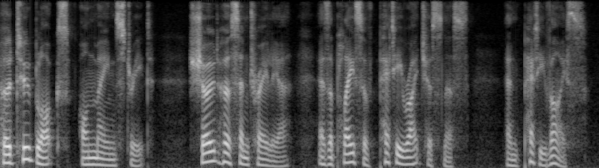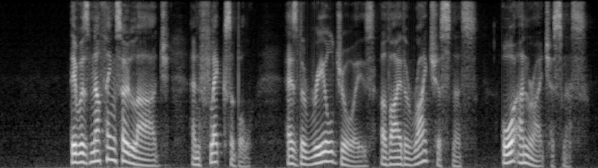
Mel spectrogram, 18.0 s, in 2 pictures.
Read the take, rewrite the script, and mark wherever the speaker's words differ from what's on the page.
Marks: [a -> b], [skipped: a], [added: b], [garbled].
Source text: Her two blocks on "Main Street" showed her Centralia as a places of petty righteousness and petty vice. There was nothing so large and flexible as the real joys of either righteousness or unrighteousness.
Her two blocks on "Main Street" showed her Centralia as a [places -> place] of petty righteousness and petty vice. There was nothing so large and flexible as the real joys of either righteousness or unrighteousness.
